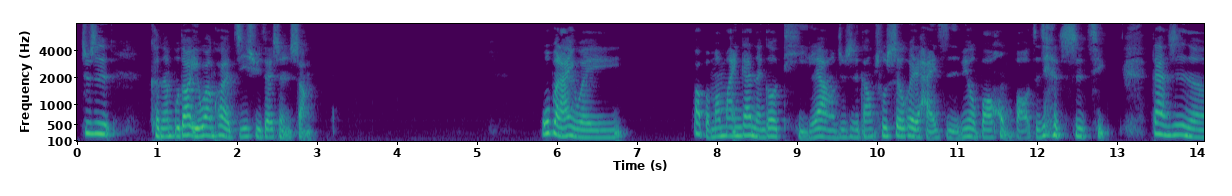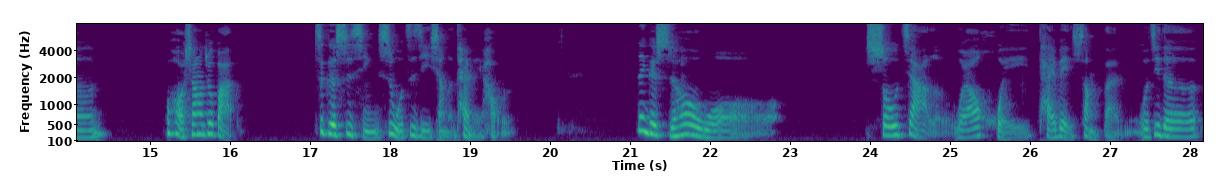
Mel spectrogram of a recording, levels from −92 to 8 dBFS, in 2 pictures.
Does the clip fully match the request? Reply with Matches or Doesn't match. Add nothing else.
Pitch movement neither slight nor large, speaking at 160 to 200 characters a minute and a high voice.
Matches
